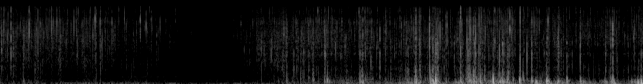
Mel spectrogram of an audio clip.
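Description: Clear plastic bubble wrap held close to the microphone is crinkled and scratched with long nails, giving dense, bright crackling and rustling. The sound thins to near silence around two seconds, then returns louder and busier with sharp snaps and crunches to the end.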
